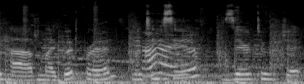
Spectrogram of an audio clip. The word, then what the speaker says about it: Zertuche: This week we have my good friend, Leticia Zertuche. Zertuche, you say it right, you say it right.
